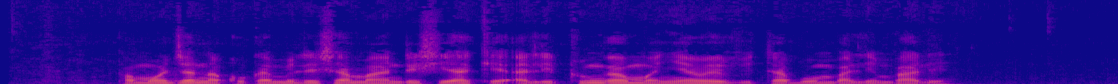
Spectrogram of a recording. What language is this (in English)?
Swahili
